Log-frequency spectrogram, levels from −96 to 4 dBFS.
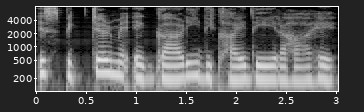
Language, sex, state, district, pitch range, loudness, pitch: Hindi, female, Arunachal Pradesh, Papum Pare, 185-225 Hz, -16 LUFS, 195 Hz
